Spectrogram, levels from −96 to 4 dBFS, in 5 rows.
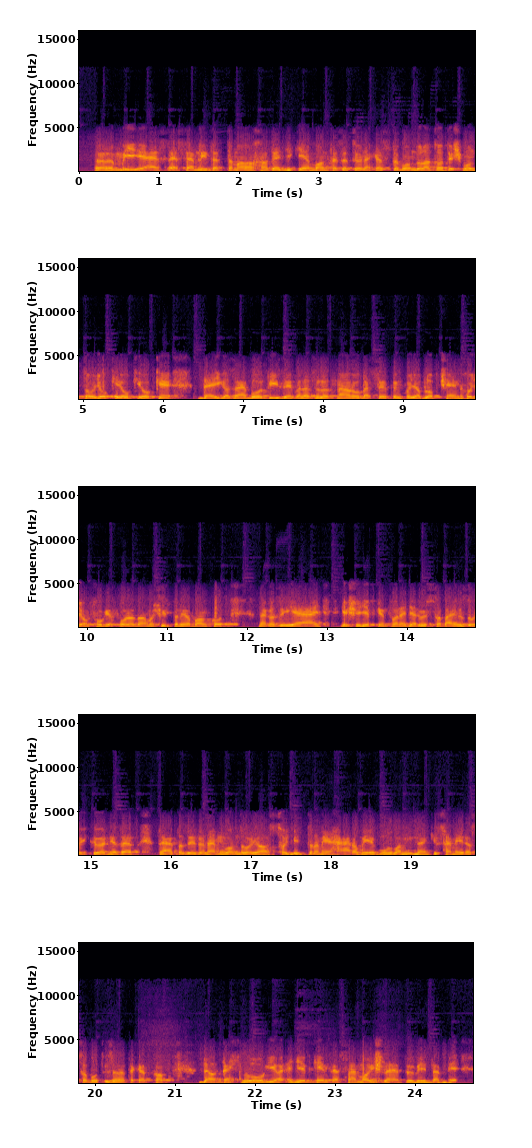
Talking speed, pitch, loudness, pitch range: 180 wpm, 125 Hz, -21 LUFS, 115-145 Hz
